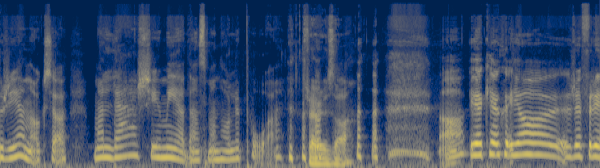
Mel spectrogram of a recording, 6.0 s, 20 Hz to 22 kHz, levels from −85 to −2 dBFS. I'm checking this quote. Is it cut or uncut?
cut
